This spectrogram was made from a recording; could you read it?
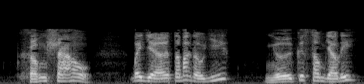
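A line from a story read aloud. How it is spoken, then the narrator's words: Smiling. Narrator (Vietnamese): Diên Thừa Chí mỉm cười, nói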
